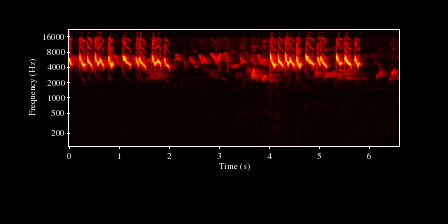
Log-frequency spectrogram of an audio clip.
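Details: Male white-eye singing, kept as a lure for trapping and a model for young birds: two rapid series of loud, piercing high notes with softer, lower twittering between them.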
